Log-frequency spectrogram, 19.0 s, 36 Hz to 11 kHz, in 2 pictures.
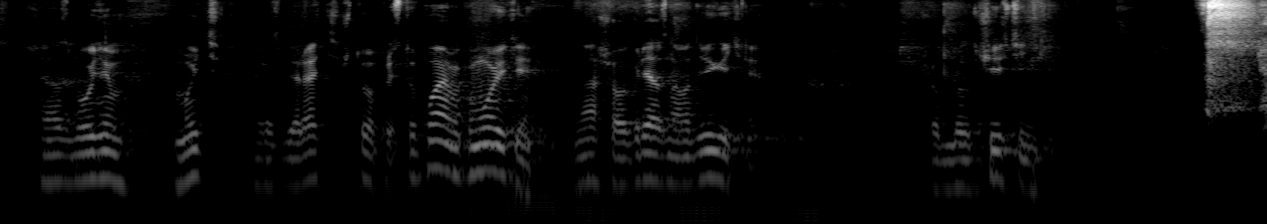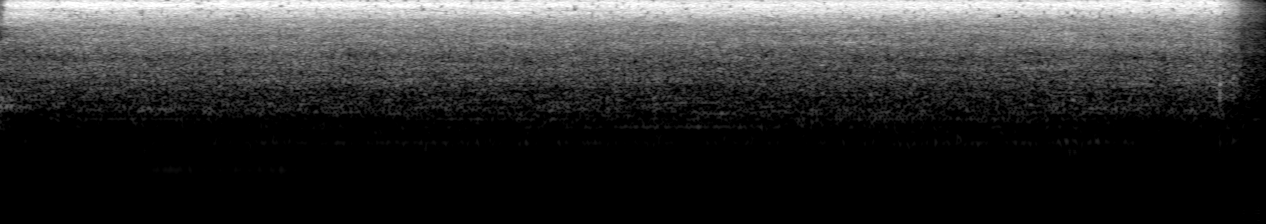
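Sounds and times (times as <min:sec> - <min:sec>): pressure washer jet spraying: 0:09.0 - 0:19.0.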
